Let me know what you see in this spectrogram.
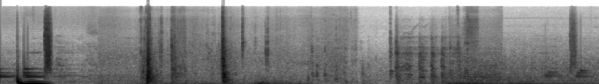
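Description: A car engine started by push-button ignition, catching and then running steadily in the second half. Before it, two sharp clicks, and a few notes of background music right at the start.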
